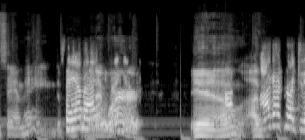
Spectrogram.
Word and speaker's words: Samhain: I said Sam Hain forever, so don't shoot me. Instead of Samhain.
